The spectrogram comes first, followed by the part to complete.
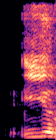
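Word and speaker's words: heir: यहाँ पे जो एच है वो साइलेंट है, ईयर बोला जाएगा इसको, ईयर।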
